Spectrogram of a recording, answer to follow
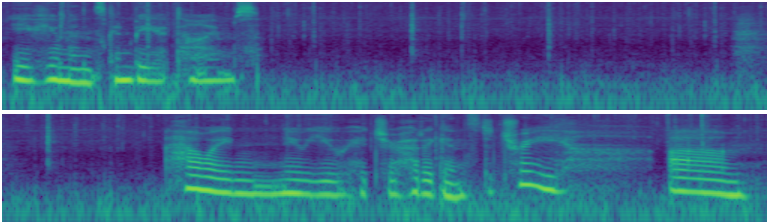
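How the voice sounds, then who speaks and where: A woman voicing a proud, teasing dragon girl in an ASMR roleplay, speaking softly and often near a whisper, with wry condescension toward humans. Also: fairly low pitch, creaky, a little hiss or hum. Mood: wry, musing. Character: proud, teasing young female dragon, protective elder sister. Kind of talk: ASMR roleplay, addressing the listener.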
